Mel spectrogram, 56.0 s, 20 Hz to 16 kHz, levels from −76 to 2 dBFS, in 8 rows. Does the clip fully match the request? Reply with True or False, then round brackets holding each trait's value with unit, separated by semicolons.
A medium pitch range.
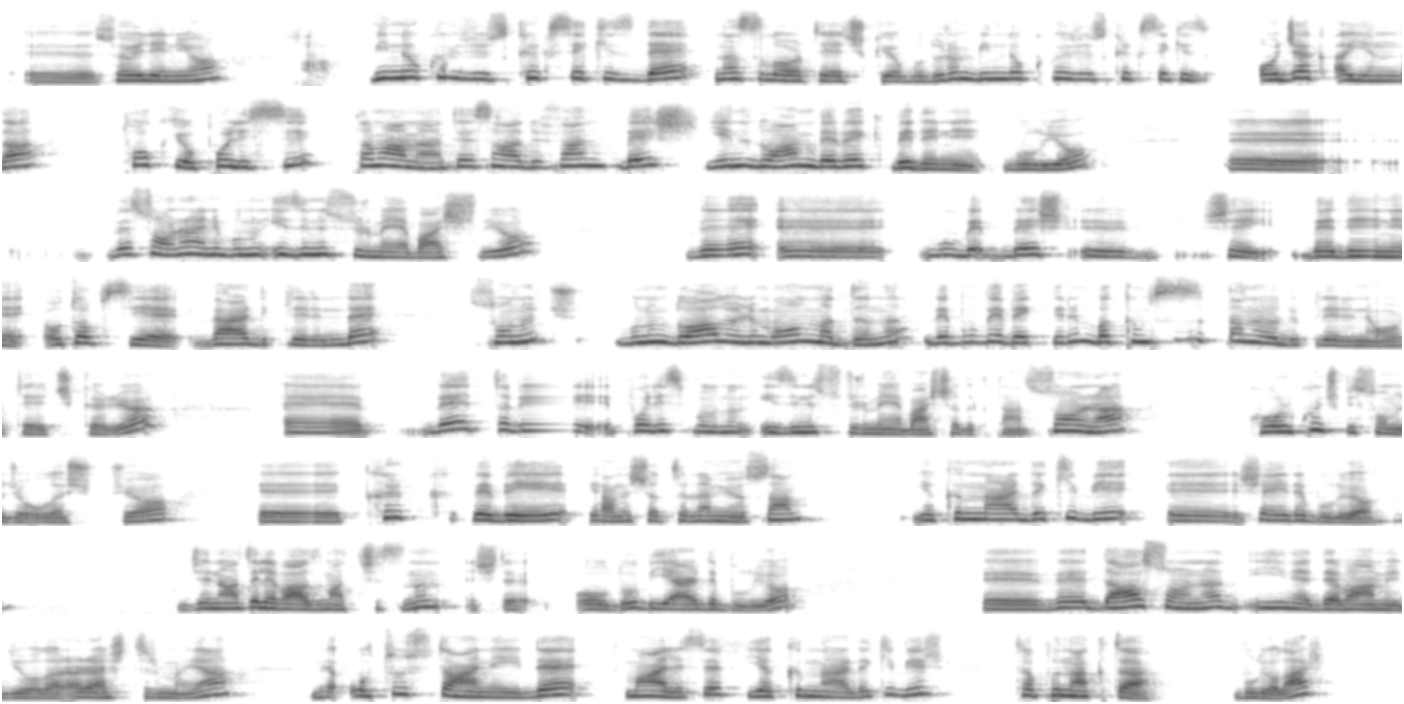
False (6.3 semitones)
